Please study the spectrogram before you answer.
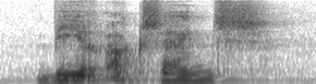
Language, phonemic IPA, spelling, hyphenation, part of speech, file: Dutch, /ˈbir.ɑkˌsɛɪns/, bieraccijns, bier‧ac‧cijns, noun, Nl-bieraccijns.ogg
- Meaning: excise tax on beer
